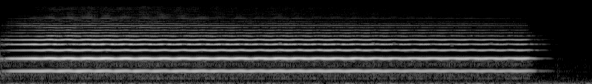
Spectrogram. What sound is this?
violin arco vib D#4
violin arco vibrato
vibrato, violin, arco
